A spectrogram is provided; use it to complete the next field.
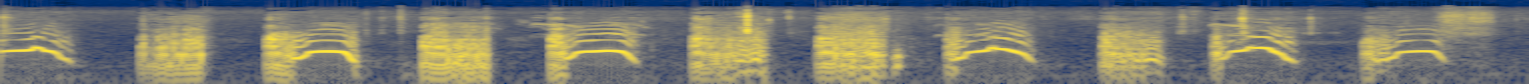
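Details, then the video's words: Strange calling by a dusky-legged guan: about twelve loud notes, roughly one and a half per second, alternating between rough nasal honks and clear arched notes that swoop up and down. "VOCALIZAÇÃO ESTRANHA DO JACUPEMBA."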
